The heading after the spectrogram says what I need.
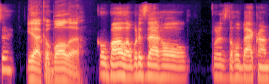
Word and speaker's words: Koballa: How do you pronounce it? yeah, Ko Koballa. Koballa.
